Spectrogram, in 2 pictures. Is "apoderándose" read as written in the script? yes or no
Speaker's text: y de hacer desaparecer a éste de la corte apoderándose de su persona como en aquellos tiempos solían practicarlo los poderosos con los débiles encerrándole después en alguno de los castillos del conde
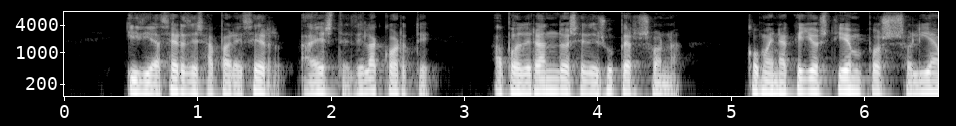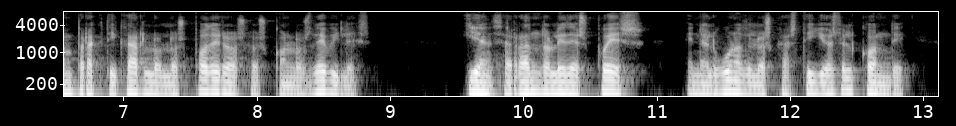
yes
